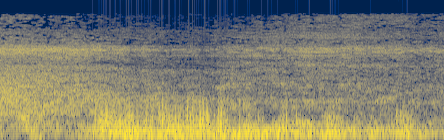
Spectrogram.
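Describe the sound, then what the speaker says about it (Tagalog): Large rough ocean waves roll and crash under strong wind, a heavy low rumble swelling and fading with constant wind buffeting the microphone, loud and close with no voices. "grabe alon"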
